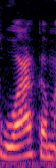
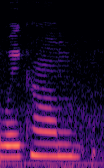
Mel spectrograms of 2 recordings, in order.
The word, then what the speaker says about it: Wacom: I've always said Wacom, and I'm going to continue to say Wacom. Wacom just sounds like whack-a-mole or something.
